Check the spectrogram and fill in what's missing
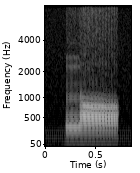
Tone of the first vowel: low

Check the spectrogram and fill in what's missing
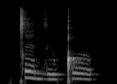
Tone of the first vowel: falling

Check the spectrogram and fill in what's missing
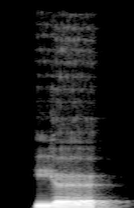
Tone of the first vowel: low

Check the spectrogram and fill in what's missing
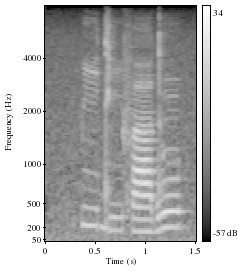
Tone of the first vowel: high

